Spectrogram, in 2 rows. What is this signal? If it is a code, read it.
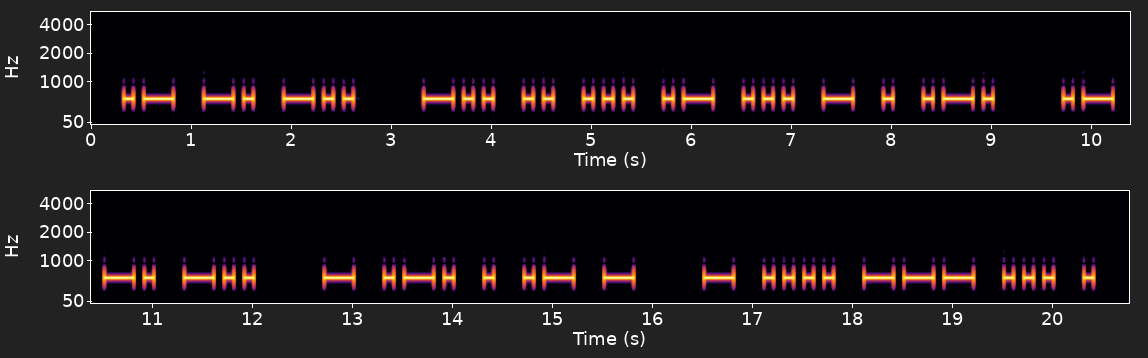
Morse code, heard as a keyed tone, about 12 wpm, 600 Hz. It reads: AND DISASTER AND TREAT THOSE
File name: CW / Practice / If12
